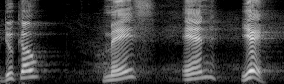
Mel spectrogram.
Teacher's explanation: You put the emphasis on the last syllable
